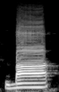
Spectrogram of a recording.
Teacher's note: इसका मखरज क्या है कि दोनों होंठ का जो गीला वाला हिस्सा है, यानी अंदर वाला हिस्सा, ये दोनों आपस में टकराता है, फिर ये वाला हरफ अदा होता है।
